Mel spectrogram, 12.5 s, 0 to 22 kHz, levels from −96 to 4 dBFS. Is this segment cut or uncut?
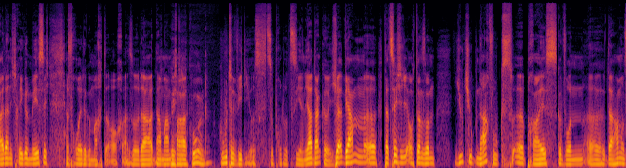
cut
